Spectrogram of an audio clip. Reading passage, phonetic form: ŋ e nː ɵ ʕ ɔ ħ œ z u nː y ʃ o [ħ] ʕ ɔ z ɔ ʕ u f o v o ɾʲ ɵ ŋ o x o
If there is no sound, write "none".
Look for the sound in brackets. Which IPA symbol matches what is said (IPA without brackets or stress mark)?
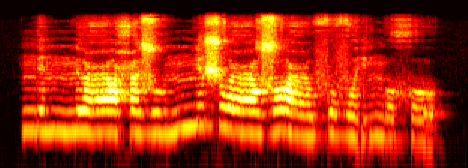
none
